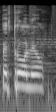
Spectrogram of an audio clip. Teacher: Si sabemos que es un hiato y que las dos vocales abiertas deben ir en sílabas distintas, notaremos que al pronunciar petróleo, el acento está en la sílaba tro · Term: esdrújula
